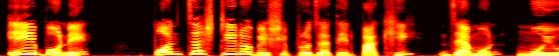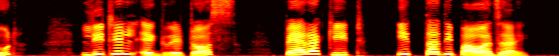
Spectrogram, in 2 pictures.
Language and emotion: Bengali, neutral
